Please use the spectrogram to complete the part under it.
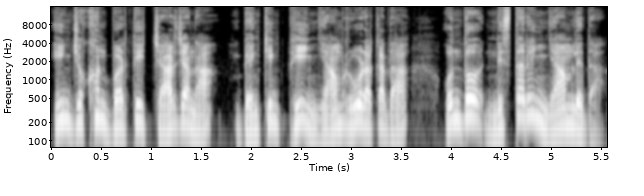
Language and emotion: Santali, happy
